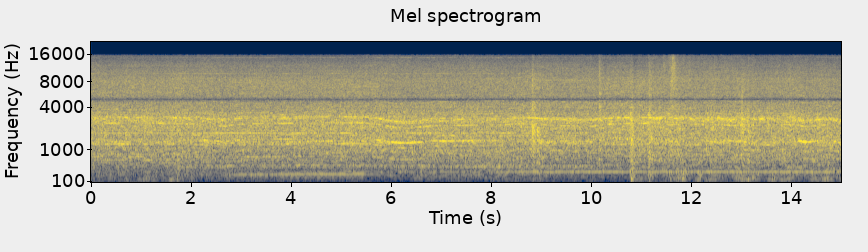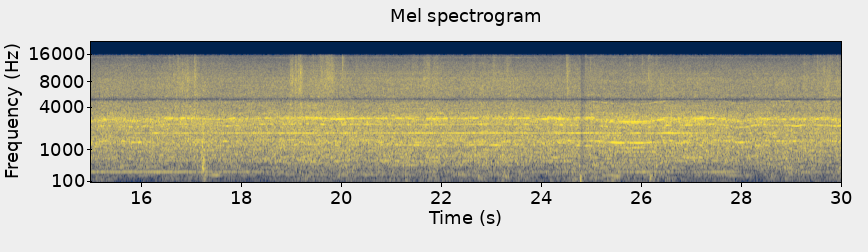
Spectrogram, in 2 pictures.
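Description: A vintage Electrolux Ultralux canister vacuum cleaner running steadily, its motorised power head being pushed back and forth over a hardwood floor, with a few faint clicks along the way.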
